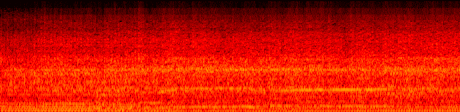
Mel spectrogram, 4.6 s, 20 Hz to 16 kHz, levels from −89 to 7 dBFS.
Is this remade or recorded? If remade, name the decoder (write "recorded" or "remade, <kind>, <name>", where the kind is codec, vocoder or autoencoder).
remade, vocoder, BigVGAN v2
